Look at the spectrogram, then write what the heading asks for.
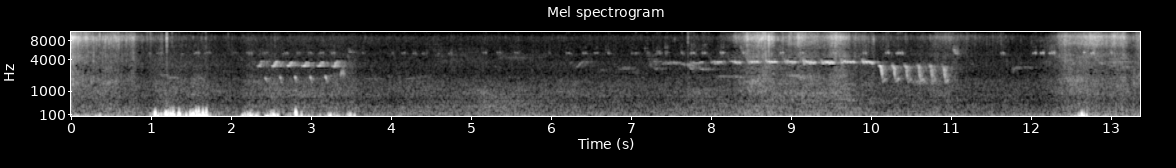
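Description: A small songbird singing two short, fast trills, with low wind rumble on the microphone in the first few seconds and brief rustles.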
